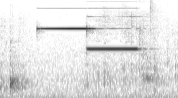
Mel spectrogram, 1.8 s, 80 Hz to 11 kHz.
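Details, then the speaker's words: Enteral feeding pump powering on as a 5-year-old child presses the on/off button while setting up a cystic fibrosis patient's feeding tube: a brief quiet rustle, then a loud high-pitched beep lasting about a second. "so you start by pushing the on off it's nice and loud"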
